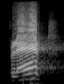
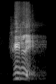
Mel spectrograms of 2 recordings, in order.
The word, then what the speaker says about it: fillet: লেমনিসকাস মানে ফ্ল্যাট nerve fibre band. ঠিক আছে, এটাকে ইংরেজিতে একটা শব্দ বলা হয় FILLET, ফিলে, ফিলে উচ্চারণ।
